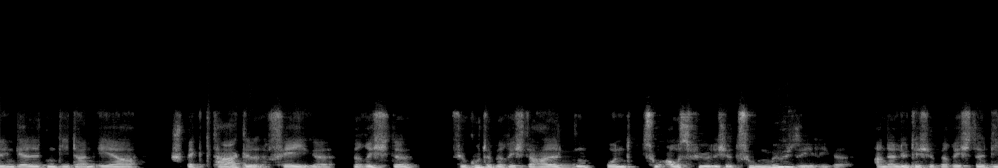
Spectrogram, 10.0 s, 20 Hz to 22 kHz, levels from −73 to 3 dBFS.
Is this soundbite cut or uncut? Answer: uncut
